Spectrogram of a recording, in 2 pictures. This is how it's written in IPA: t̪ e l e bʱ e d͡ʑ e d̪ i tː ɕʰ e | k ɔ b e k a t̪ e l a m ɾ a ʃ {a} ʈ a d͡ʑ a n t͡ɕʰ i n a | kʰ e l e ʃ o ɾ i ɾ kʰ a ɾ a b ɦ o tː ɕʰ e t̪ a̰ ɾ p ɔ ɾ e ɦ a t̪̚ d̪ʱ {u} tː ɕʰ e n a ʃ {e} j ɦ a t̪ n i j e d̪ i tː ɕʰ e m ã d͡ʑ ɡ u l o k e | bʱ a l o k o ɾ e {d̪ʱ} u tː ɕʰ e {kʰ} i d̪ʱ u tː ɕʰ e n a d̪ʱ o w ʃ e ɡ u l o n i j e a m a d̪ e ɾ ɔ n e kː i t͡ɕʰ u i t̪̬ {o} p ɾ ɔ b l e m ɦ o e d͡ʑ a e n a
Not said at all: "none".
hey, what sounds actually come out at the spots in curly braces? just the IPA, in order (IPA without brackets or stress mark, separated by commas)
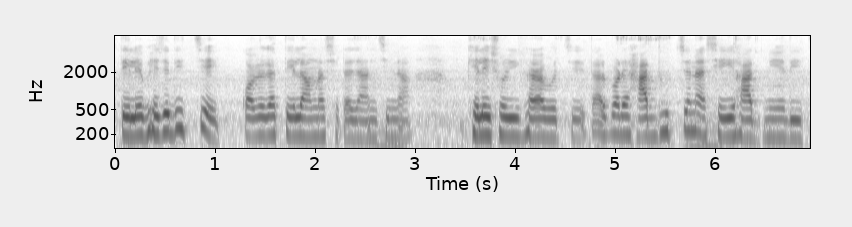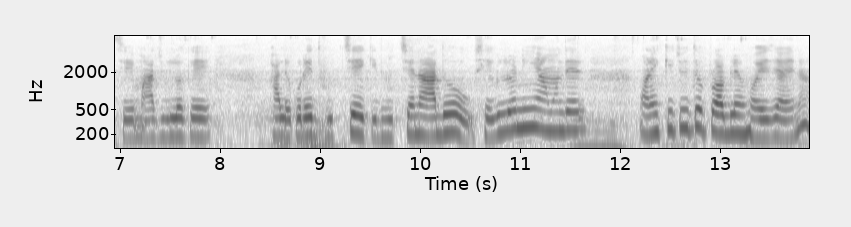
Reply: e, u, e, d̪ʱ, k, o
